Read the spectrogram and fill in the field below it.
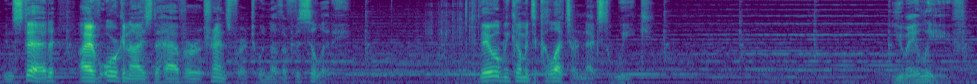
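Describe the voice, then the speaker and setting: A man's voice: on the low side, lively intonation, moderate pace, long pauses, darkish tone, soft background music, lightly acted. An actor playing a stern middle-aged director of a girls' home, formal and scolding, in a dramatic video game scene. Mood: cold, firm.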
